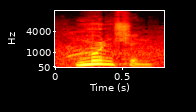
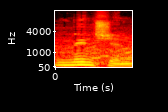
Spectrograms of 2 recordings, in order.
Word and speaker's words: München: Munchen. Because I almost said München, but that wouldn't have been right.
